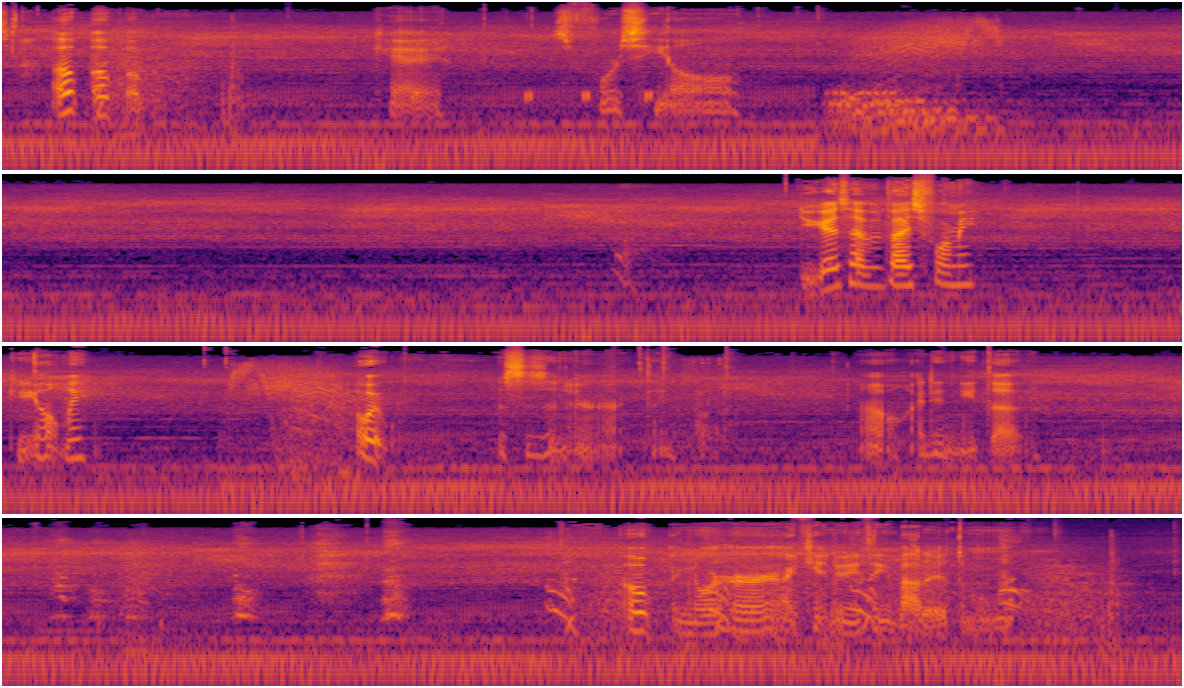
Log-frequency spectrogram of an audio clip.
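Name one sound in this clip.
A lightsaber hums with a low, steady drone.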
